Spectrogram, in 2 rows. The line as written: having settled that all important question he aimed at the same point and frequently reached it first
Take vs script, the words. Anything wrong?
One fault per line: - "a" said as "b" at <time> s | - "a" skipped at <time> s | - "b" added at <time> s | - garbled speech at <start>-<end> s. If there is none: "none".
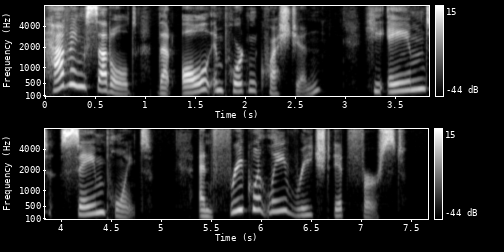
- "at the" skipped at 3.9 s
